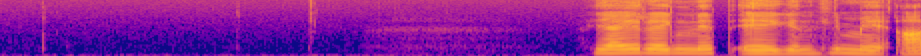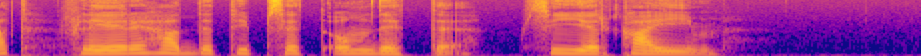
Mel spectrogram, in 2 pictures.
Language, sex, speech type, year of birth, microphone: Norwegian, female, read, 1969, Sennheiser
